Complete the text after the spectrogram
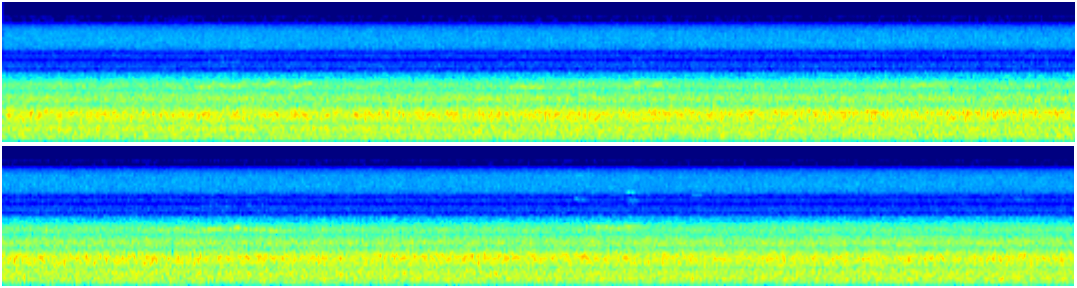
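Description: A hand-turned railway turntable carrying a diesel locomotive rumbles and creaks as it rotates.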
